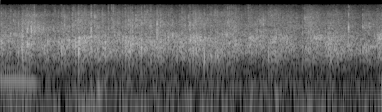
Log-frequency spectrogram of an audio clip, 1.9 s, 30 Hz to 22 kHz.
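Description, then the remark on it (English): An audience applauds to show worry that their jobs and industries will be affected by a possible 25% Mexican tariff, many hands clapping in a dense, steady patter that holds at an even, moderate level for about two seconds, with no voices standing out. “Give it a cheer, you know, applaud if you're worried about that.”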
